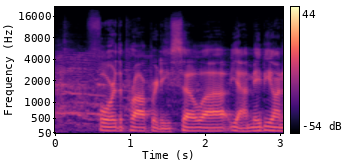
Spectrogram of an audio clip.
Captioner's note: groaning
